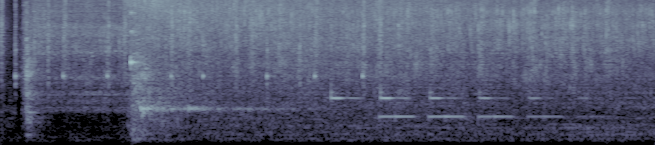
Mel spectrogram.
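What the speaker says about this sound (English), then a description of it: "Oh, it's leaking serious." Water leaks and drips from faulty plumbing during a home drain repair job, with close, irregular patters and splashes over a steady hiss of running water.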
